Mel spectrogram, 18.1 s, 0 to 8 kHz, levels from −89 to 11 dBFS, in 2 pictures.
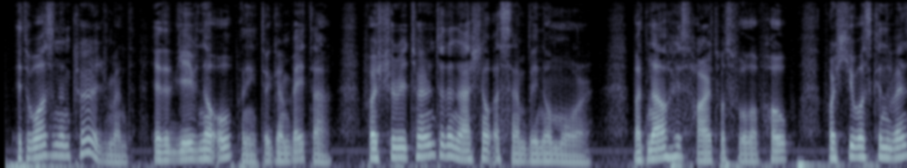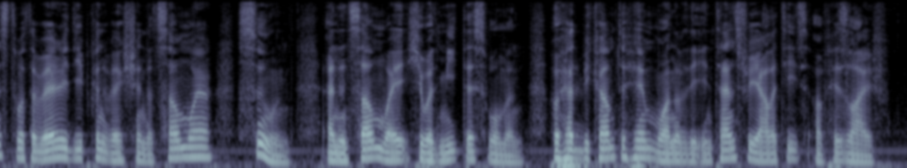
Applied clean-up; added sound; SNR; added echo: none; none; none; none.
